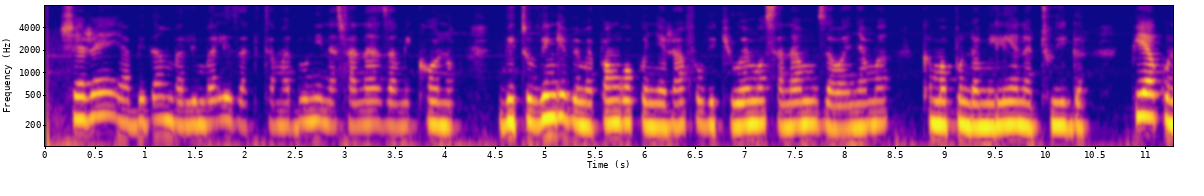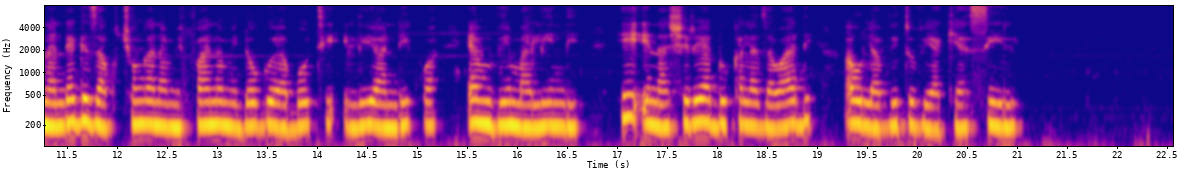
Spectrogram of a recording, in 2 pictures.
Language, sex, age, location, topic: Swahili, female, 18-24, Nairobi, finance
